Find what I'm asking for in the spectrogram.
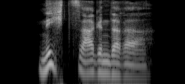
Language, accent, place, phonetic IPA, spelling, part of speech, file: German, Germany, Berlin, [ˈnɪçt͡sˌzaːɡn̩dəʁɐ], nichtssagenderer, adjective, De-nichtssagenderer.ogg
- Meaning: inflection of nichtssagend: 1. strong/mixed nominative masculine singular comparative degree 2. strong genitive/dative feminine singular comparative degree 3. strong genitive plural comparative degree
